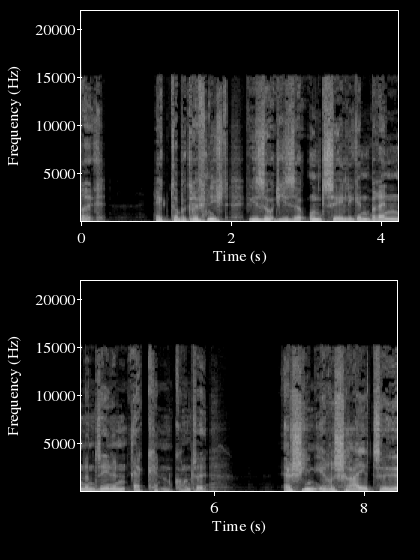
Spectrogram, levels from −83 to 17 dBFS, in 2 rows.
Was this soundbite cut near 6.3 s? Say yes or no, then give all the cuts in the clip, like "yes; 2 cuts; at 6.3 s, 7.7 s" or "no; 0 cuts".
no; 1 cut; at 2.6 s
